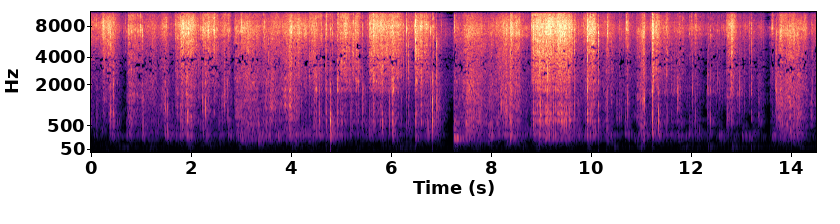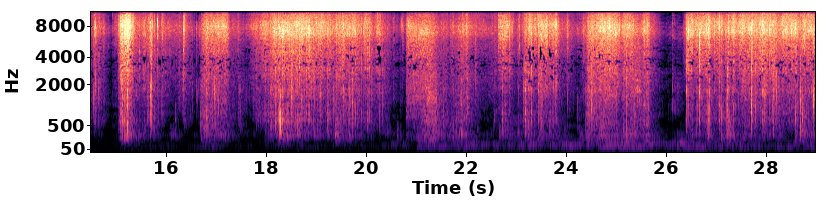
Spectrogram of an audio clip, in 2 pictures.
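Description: Dry sand-cement being crushed and crumbled by hand: irregular crunching and crackling strokes with short pauses between them.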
